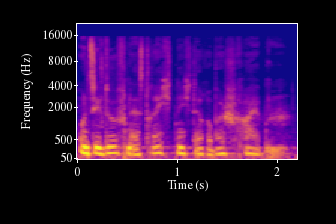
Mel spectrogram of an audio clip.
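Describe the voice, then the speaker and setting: Husky, pompous criminal mastermind, echoing hall. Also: male voice, medium pitch, steady tone, mellow. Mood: secretive, menacing. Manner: pompous, deliberate, precise. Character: cold, cultured criminal mastermind, menacingly calm and self-important. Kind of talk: radio drama acting.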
